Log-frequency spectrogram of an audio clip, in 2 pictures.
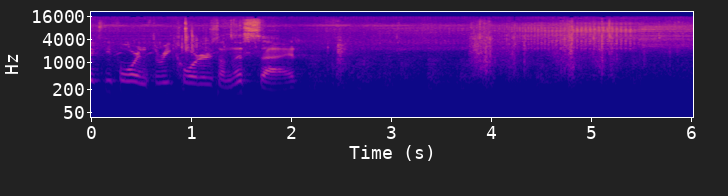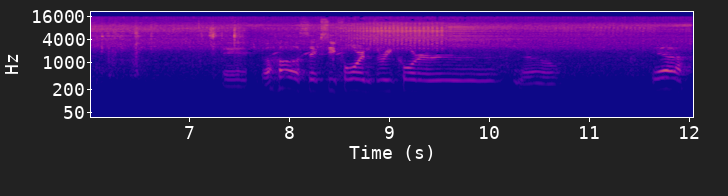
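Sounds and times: steady hiss: 0.0s - 12.0s
tape measure rattling: 3.2s - 7.6s, 8.6s - 9.9s
tape measure scraping: 3.8s - 7.6s.

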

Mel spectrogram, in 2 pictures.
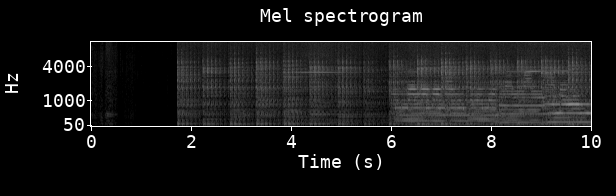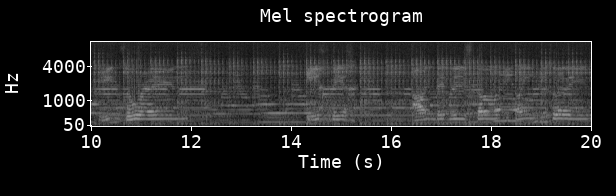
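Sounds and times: person singing: 10.1s - 12.4s, 14.3s - 20.0s.

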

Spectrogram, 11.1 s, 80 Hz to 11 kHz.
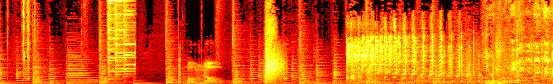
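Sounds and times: background music: 0.0s - 11.0s
whip crack: 5.3s - 5.8s.

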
